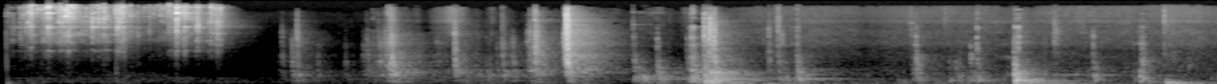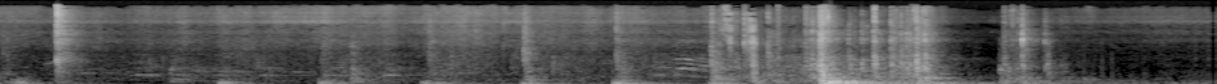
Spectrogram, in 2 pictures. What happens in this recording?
I came home, stood in the hallway, took out my keys, opened the door, turned on the light, went to the window and closed it.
